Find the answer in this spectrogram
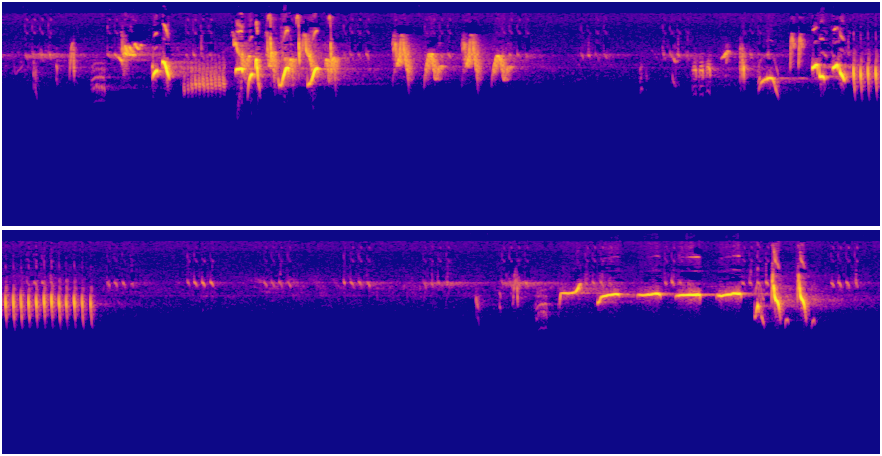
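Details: Nightingale singing a varied, virtuosic phrase: dense scratchy chattering bursts, a loud rapid rattling trill about a second long, a pause with faint ticks, then a run of sharp repeated notes and a high whistle.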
